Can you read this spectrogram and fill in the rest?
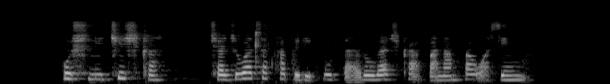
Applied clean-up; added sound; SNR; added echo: neural mask model DeepFilterNet 3.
